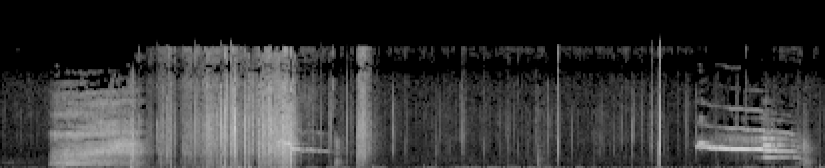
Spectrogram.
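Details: Snowy owl nesting in a captive breeding enclosure, giving a harsh hissing screech and then a drawn-out squealing call that slides downward with harmonics. Crackling rustles and clicks fill the gap between the calls.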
